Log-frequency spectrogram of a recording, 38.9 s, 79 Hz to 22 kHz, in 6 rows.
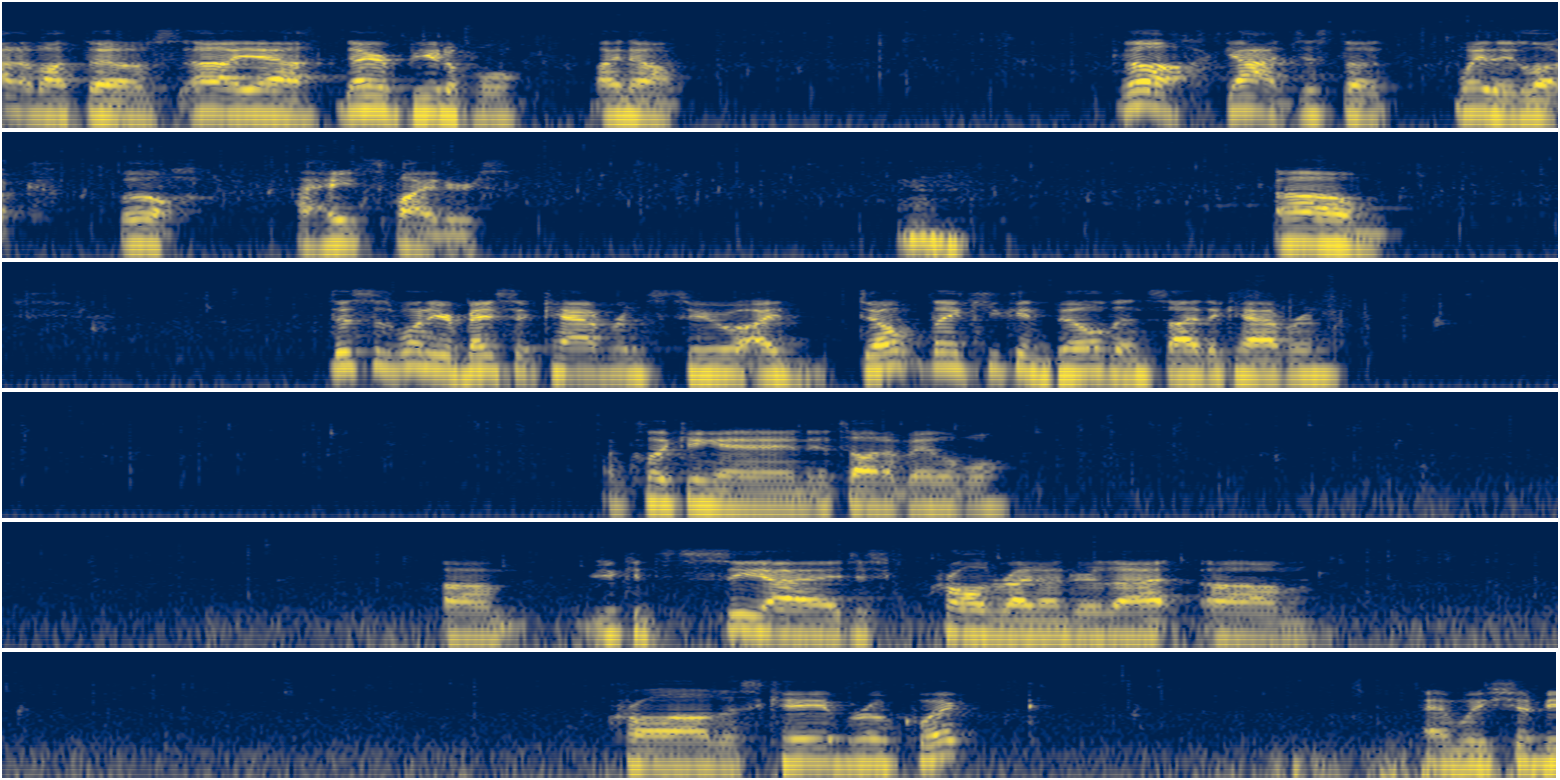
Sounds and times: Speech: 0.0s - 2.9s, 4.6s - 8.6s, 10.2s - 10.6s, 11.8s - 12.3s, 14.4s - 18.6s, 22.0s - 23.7s, 27.8s - 31.4s, 35.0s - 36.7s, 38.3s - 38.8s.

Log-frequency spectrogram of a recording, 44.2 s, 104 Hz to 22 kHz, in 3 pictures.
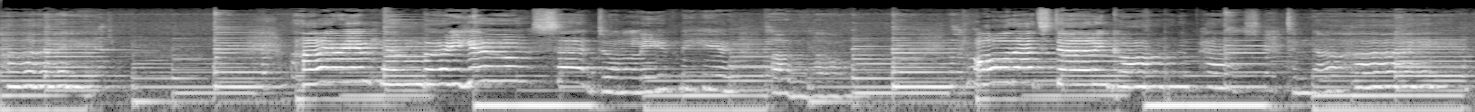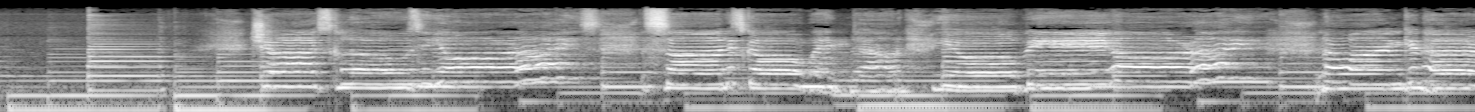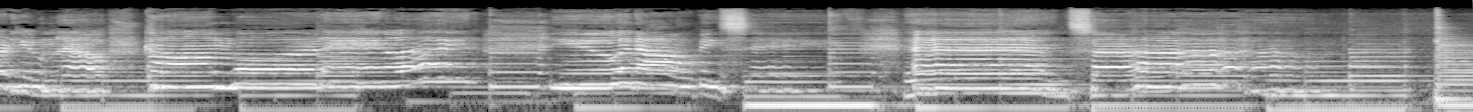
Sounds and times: Music: 0.0s - 44.2s.

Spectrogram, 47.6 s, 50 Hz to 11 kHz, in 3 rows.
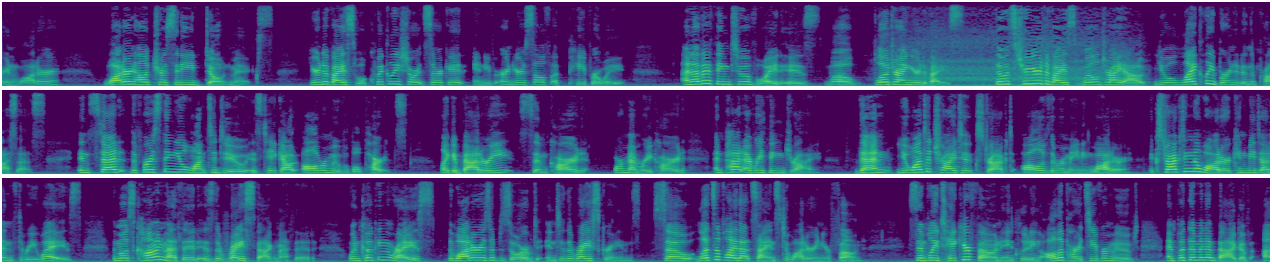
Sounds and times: Speech: 0.0s - 7.8s, 8.5s - 11.8s, 12.4s - 42.5s, 43.1s - 47.5s.

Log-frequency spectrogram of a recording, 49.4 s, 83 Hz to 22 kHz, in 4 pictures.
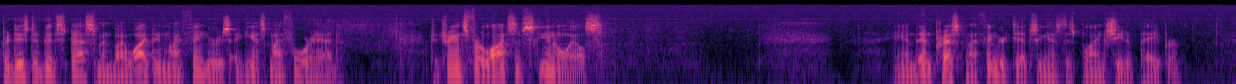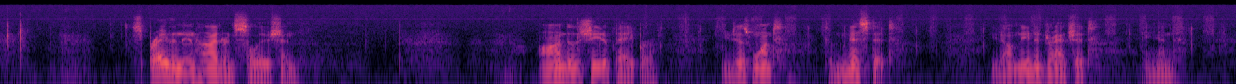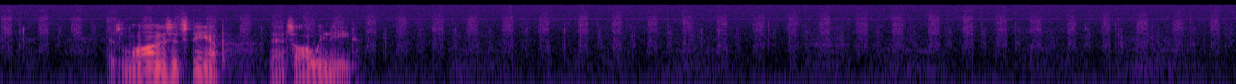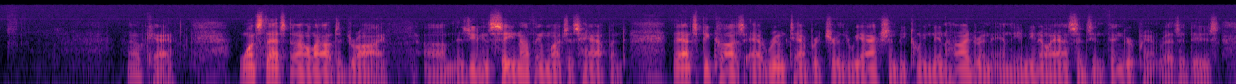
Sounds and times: Speech: 0.0s - 3.5s, 4.3s - 6.1s, 8.9s - 11.8s, 13.6s - 15.4s, 17.8s - 19.0s, 19.6s - 21.3s, 22.3s - 24.3s, 25.8s - 28.3s, 38.3s - 38.9s, 39.5s - 49.3s
Inside, small room: 0.0s - 49.4s.

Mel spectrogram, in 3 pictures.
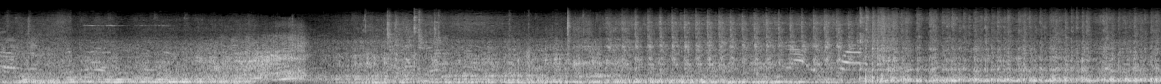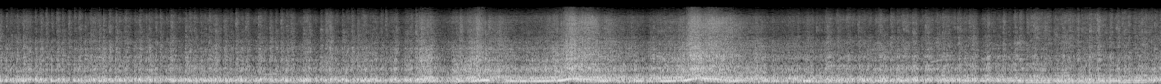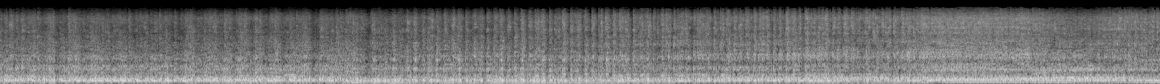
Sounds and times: Vehicle: 0.0s - 34.8s.

